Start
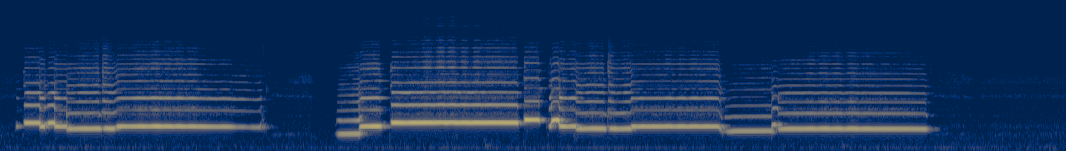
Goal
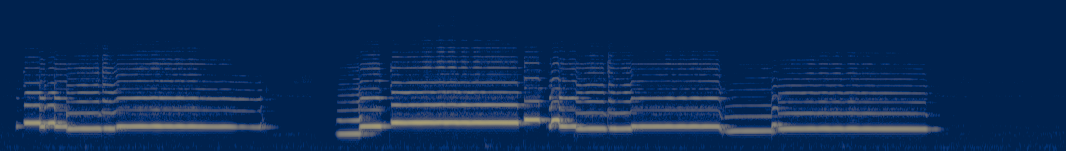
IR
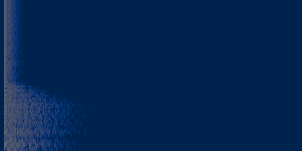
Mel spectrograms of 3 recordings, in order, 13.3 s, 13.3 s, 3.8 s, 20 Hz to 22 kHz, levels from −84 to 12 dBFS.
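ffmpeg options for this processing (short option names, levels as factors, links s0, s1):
-filter_complex "[0:a]asplit=2[s0][s1];[s1]aemphasis=mode=production:type=cd[s2];[1:a]atrim=start_sample=2205,afade=t=out:st=0.23:d=0.01,atrim=end_sample=10584[s3];[s2][s3]afir=irnorm=-1:irlink=0,volume=0.178[s4];[s0][s4]amix=inputs=2:normalize=0,volume=0.398"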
